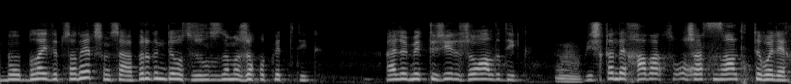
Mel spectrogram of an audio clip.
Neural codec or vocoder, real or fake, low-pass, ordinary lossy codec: autoencoder, 48 kHz, 32 numbers a frame, DAC-VAE, trained on Japanese speech; fake; 7.2 kHz; AAC, 48 kbps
